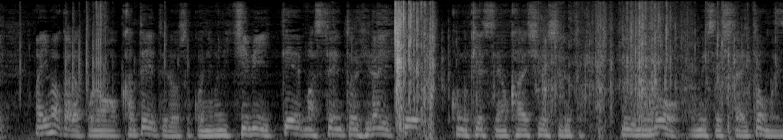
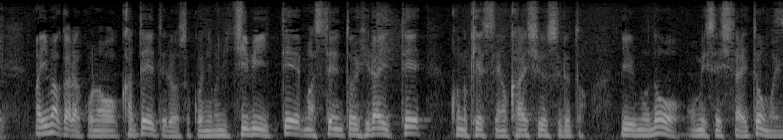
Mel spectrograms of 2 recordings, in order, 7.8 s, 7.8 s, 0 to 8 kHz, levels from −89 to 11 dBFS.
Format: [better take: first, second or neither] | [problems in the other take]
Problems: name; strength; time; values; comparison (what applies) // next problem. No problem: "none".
second | background sound (Crumpling, crinkling); as loud as the speech // room echo; dies away in 0.2 s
